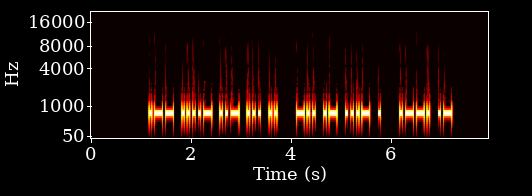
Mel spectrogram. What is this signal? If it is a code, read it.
Morse code, heard as a keyed tone, about 22 wpm, 700 Hz. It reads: W4USI DAVE PA
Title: K1USN SST QSO Practice - 22wpm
